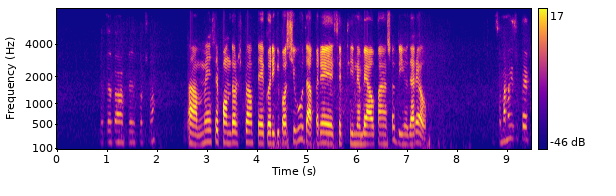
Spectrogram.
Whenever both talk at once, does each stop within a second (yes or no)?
yes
